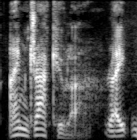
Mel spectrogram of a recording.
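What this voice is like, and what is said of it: Very proper British accent. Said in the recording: “This very, very proper British accent.”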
